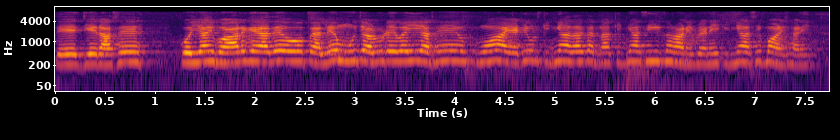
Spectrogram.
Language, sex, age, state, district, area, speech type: Dogri, female, 45-60, Jammu and Kashmir, Reasi, rural, spontaneous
